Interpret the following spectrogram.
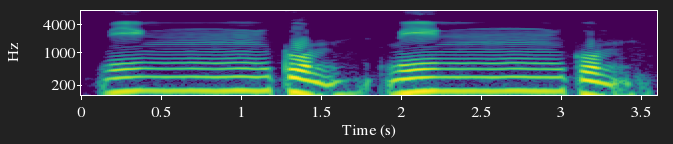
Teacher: maka di situ nunnya disamarkan langsung kepada huruf Kaf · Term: Ikhfa abad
